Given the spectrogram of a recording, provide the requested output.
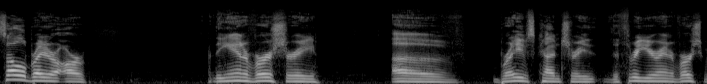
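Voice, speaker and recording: A man's voice: mid-range voice, fairly bright tone, clear, resonant tone, no room sound. A man hosting a sports show, talking to viewers in a loose, informal, rambling way and often correcting himself. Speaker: host of a sports podcast and play-by-play streamer.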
